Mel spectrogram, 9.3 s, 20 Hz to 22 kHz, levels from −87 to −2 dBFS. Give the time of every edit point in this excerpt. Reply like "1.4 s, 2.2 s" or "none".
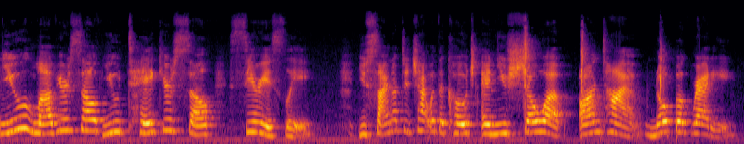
none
